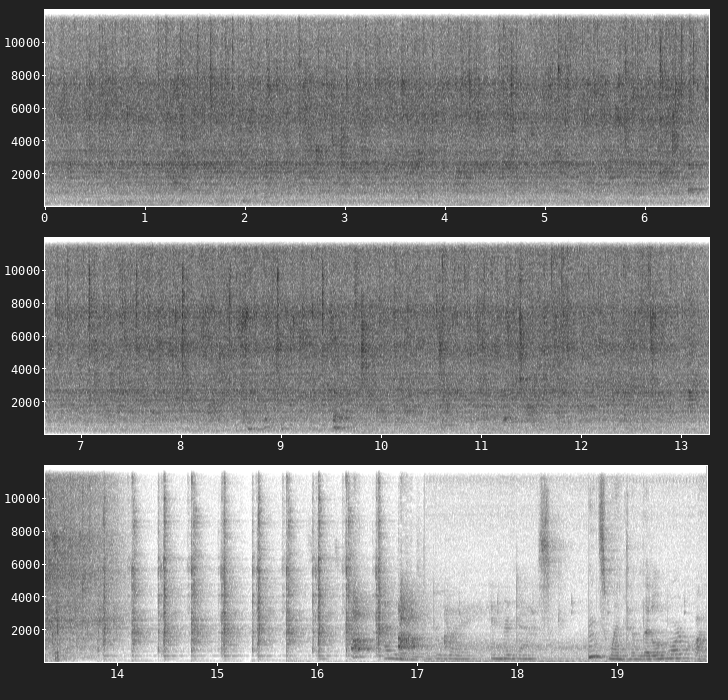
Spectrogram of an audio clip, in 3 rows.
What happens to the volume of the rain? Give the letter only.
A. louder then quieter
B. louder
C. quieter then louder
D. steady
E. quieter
D.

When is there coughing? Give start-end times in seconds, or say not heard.
1.7-2.3, 8.7-9.8, 15.7-17.4.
